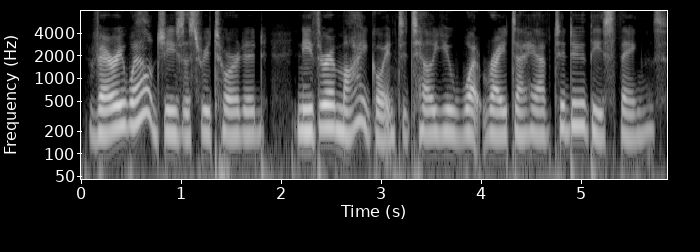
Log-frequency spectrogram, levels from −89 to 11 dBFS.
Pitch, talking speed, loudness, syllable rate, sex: 195 Hz, 195 wpm, -17 LUFS, 4.6 syllables/s, female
